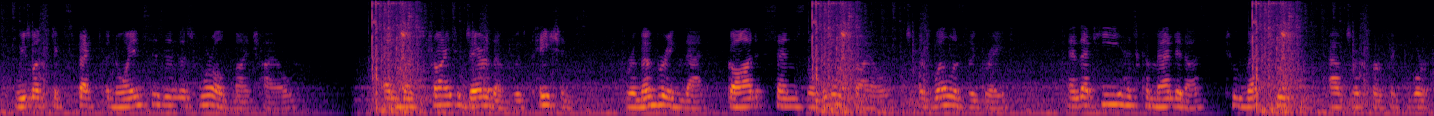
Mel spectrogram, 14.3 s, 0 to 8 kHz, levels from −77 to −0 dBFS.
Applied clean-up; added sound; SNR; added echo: none; Sliding door / Train; 7 dB; reverberation time 0.3 s.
